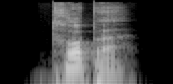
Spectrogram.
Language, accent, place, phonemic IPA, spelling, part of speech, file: German, Germany, Berlin, /ˈtʁʊpə/, Truppe, noun, De-Truppe.ogg
- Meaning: 1. troupe (company of actors, etc.) 2. force 3. forces 4. team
